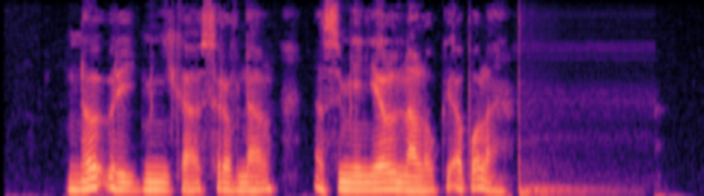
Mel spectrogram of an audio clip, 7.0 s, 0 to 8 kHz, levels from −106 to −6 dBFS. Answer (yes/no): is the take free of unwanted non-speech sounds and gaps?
no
